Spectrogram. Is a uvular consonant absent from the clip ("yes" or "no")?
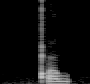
no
